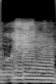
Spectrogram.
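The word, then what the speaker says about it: क्लीं: की मात्रा और बिंदी उसका उच्चारण होगा क्लिंग ग ग की ब निकलेगी पीछ प जय गुरुदेव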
